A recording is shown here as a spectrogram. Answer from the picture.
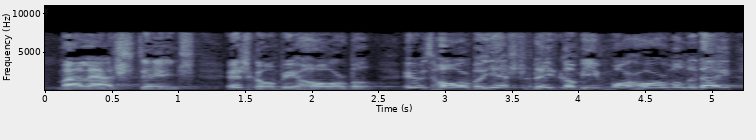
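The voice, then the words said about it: Put-on southern accent. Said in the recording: “I don't know why I'm speaking in a southern accent, but I am”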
